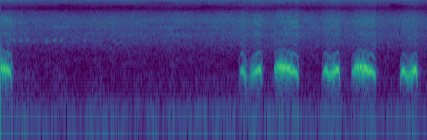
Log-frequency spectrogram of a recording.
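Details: Spotted dove song, with a coo ending at the start, silence, then a run of deep hollow double coos, the first note shorter and wavering, the second fuller and slightly falling.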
